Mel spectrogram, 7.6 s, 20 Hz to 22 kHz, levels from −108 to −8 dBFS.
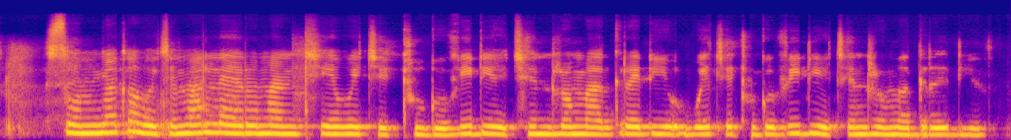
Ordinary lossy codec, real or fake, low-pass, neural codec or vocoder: none; fake; 14.4 kHz; codec, 32 kHz, 1.9 kbps, SNAC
